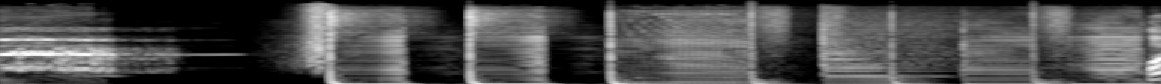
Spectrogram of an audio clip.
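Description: A rooster crows loudly, its calls broken into a quick run of short, repeated bursts over a deep low thump, with no talking.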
